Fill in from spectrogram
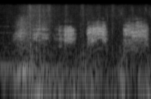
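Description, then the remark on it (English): A stork, caught in a net and held at arm's length, cries out in panic with four harsh, honking squawks in quick succession, loud, with no one speaking. “It cried out in panic as the king held it at arm's length.”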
